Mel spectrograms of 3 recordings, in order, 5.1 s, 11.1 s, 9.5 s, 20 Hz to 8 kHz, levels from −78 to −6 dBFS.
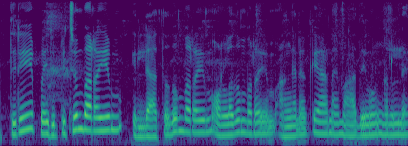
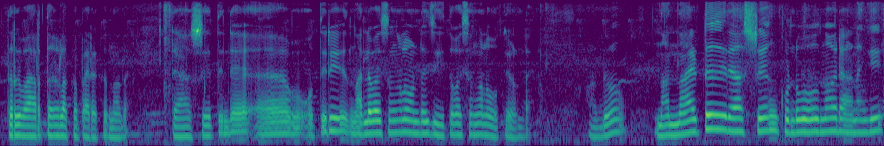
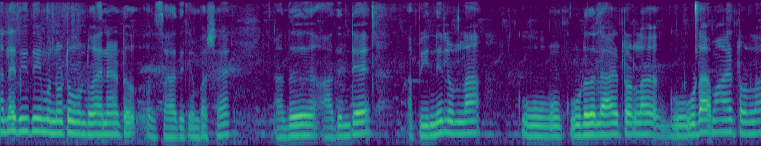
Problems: background sounds at intervals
